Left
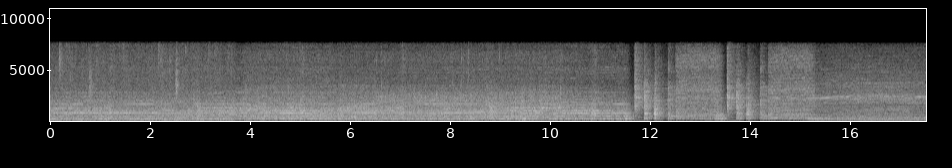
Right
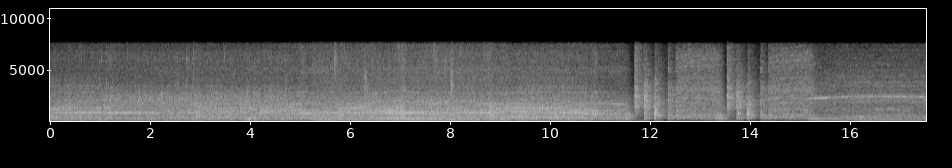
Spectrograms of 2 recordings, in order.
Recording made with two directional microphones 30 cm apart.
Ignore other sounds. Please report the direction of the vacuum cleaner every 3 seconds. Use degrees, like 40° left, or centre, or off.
30° left, 10° left, 20° right, centre, 20° left, 30° left.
